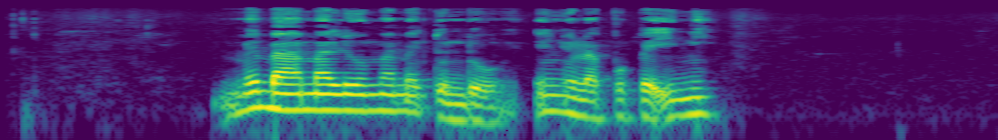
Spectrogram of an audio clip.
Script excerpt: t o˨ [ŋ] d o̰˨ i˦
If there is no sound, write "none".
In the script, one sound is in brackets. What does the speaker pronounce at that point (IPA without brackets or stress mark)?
n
